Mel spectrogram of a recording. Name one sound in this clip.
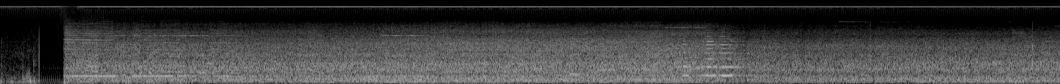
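Busy city traffic roars steadily outdoors.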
